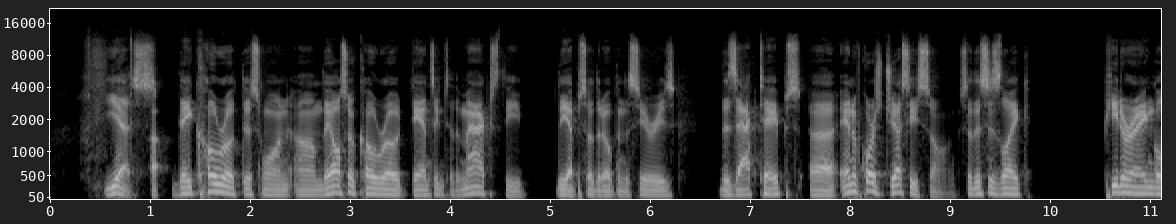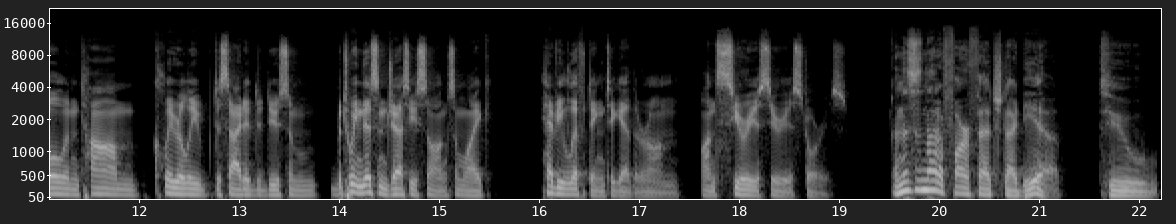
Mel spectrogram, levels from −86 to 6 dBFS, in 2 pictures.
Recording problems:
none

